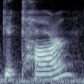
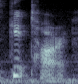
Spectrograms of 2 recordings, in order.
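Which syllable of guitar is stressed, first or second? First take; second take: second; first. First: The stress is on the second syllable. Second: The stress is on the first syllable. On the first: "I say it as an I am, unstressed, stressed" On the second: "says it as a trochee with the first syllable stressed"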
